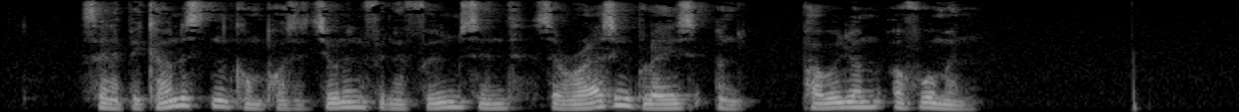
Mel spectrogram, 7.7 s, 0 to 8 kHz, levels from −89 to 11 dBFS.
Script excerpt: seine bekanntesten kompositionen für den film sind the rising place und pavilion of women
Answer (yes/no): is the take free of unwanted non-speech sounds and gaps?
yes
